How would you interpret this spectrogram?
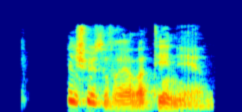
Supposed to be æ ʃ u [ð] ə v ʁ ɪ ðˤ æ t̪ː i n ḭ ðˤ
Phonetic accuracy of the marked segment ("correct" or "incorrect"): incorrect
